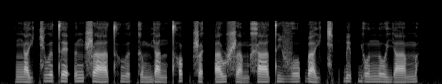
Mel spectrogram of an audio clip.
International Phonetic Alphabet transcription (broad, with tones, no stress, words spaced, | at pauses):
ŋa˨˩˨jcu˧ə̯t̪ɛ˧ ʔə˧ŋʂaː˨˩˦t̪ʰu˨˩ə̯ kə˨˩˦mja˨˩nt̪ʰɔ˦˥k̚ ʂa˨˩k̚ʔa˧w ʂa˨˩˦mxaː˧˥t̪i˧ vo˧˥ ɓa˨˩˦jcə˦˥k̚ɓe˦˥p̚jo˧˥ no˧ja˧˥m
